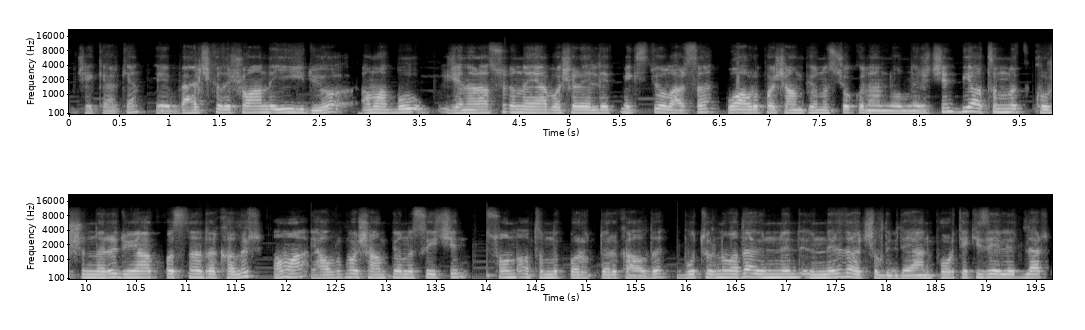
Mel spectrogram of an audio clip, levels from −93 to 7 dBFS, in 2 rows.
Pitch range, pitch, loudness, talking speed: 135-150 Hz, 145 Hz, -20 LUFS, 140 wpm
